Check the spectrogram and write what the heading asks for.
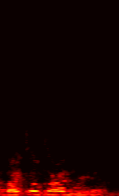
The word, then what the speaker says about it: mitochondria: The ch is pronounced like a K. Tell us what that is. Quiet. Mito thumbs up. Mitochondria.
